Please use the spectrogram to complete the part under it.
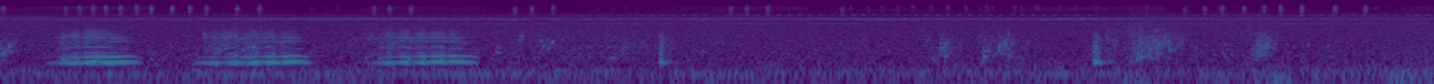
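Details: Lakeside American bullfrog giving three rich, resonant croaks in quick succession at the start, then falling silent while scattered soft clicks, insect chirping and a faint high drone fill the rest.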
